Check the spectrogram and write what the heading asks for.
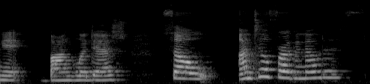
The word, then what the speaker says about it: Bangladesh: Bangladesh, and I'm saying Bangladesh, even though I've heard some people say Bangladesh, but the young ladies that were there were pronouncing it Bangladesh. So until further notice, it's Bangladesh.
